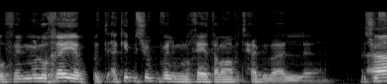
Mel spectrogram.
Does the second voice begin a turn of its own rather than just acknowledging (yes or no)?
yes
